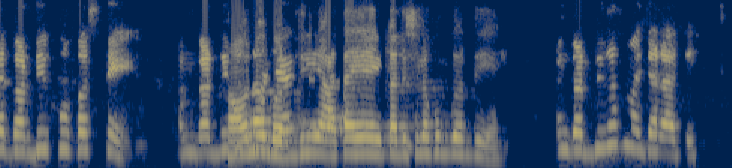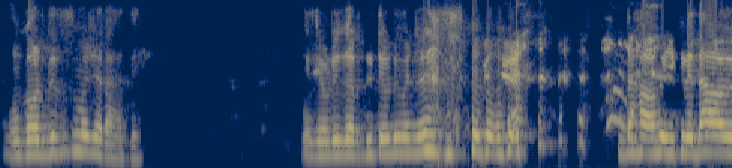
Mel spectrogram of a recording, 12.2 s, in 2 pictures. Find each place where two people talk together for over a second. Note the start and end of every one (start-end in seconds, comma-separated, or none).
1.9-3.4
